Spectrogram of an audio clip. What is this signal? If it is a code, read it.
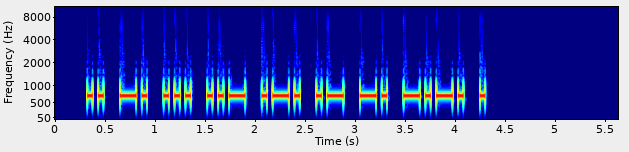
Morse code, heard as a keyed tone, about 22 wpm, 700 Hz. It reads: INSURANCE
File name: 9 Letter Words - First 3 Letters Given - 22wpm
